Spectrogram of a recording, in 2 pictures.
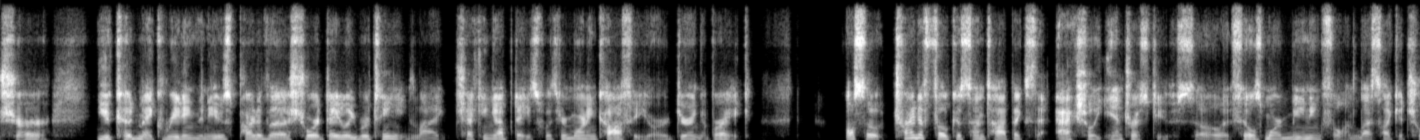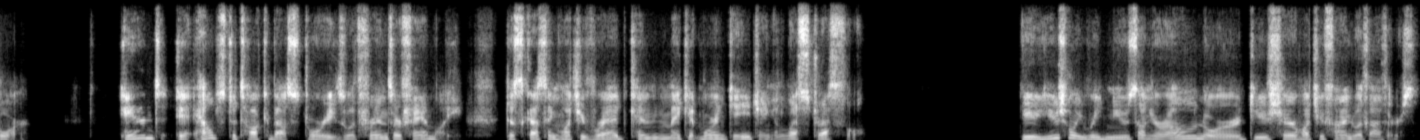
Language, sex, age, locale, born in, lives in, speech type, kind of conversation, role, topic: English, male, 50-54, en-US, United States, United States, read, expert-assistant, expert, How does reading news help people stay informed?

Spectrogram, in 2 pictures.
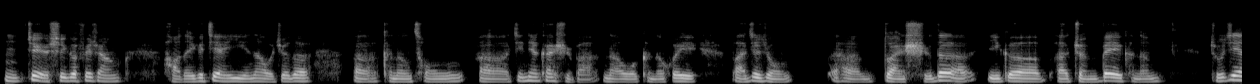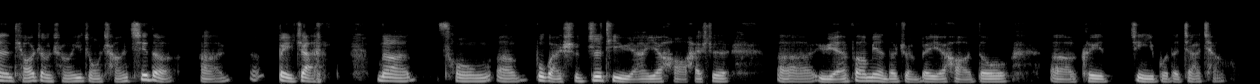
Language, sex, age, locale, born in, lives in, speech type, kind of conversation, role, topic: Chinese, male, 35-39, zh-CN, China, United States, conversation, advice, user, 开会或演讲前我会非常紧张、难以平静，该怎么办？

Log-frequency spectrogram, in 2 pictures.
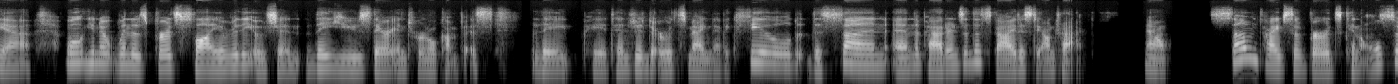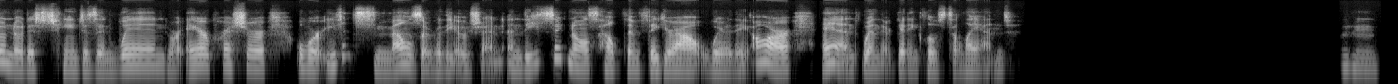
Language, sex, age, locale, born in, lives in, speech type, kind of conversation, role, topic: English, female, 35-39, en-US, Germany, United States, read, expert-assistant, expert, How do birds navigate during long migrations?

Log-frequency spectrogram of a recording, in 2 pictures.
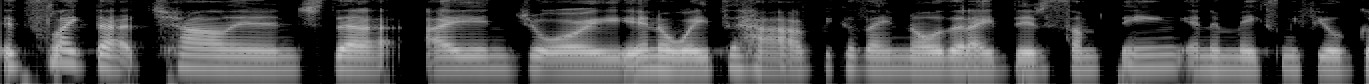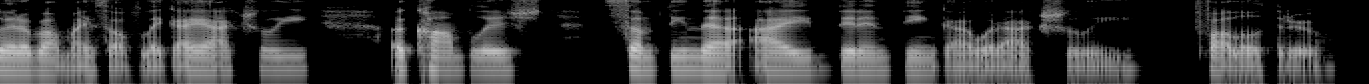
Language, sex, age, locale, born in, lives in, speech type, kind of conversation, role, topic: English, female, 25-29, en-US, United States, United States, conversation, unstructured, none, Which skill do you admire in others and want to learn?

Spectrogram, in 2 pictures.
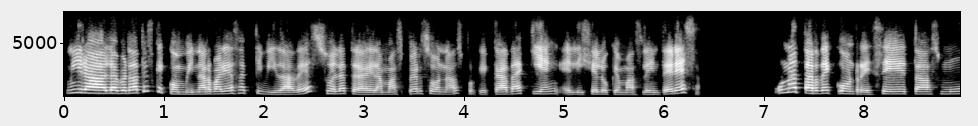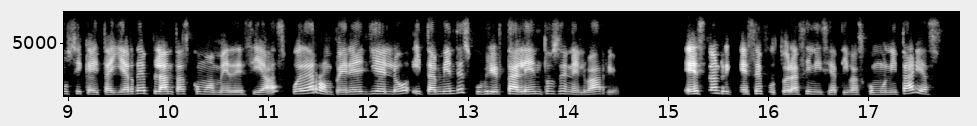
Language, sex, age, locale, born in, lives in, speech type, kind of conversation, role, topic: Spanish, female, 30-34, es-PE, Peru, Italy, read, expert-assistant, expert, ¿Qué cambios simples podríamos proponer para que los barrios sean más saludables para todos?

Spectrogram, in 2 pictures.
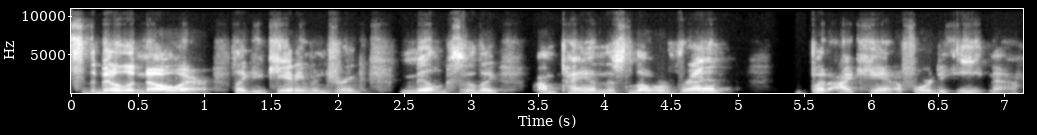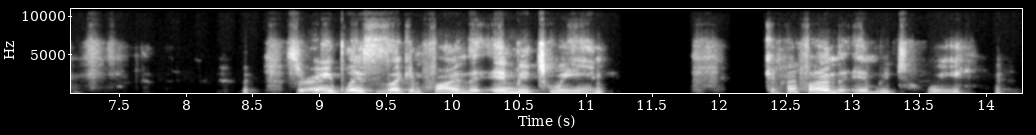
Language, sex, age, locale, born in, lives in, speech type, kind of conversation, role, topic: English, male, 45-49, en-US, United States, United States, conversation, advice, user, How can I avoid eviction and manage bills when I can't pay rent this month?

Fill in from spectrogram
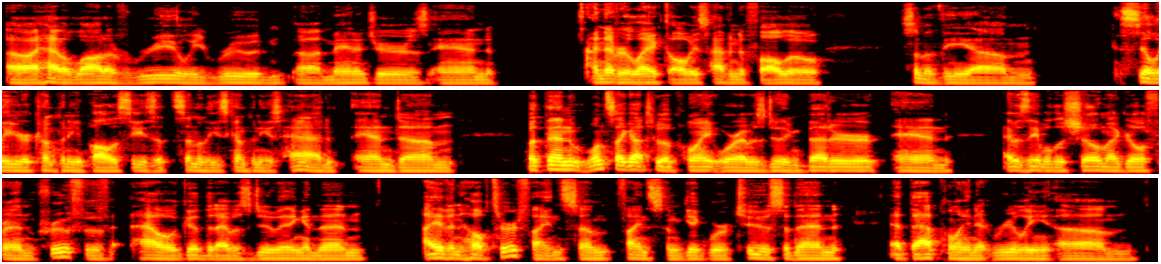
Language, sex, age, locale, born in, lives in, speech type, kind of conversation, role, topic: English, male, 30-34, en-US, United States, United States, conversation, unstructured, none, What is something people misunderstand about your role that you'd clarify?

